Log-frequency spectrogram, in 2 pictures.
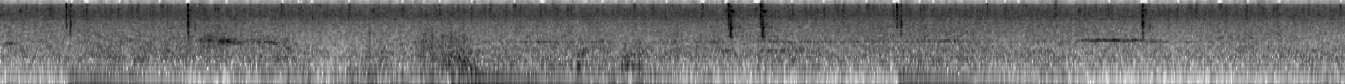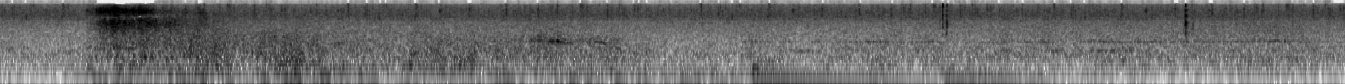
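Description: Video game thunderstorm: steady rainfall hisses throughout with low rolling thunder rumbles, one louder crack of thunder near the middle, no voices.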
